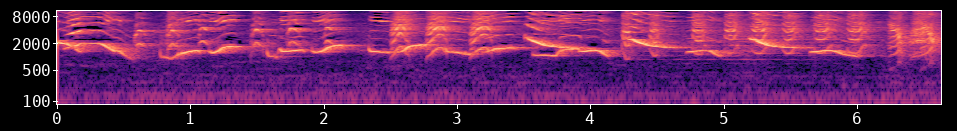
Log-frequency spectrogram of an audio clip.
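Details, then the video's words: Female black laughingthrush with a male, giving 'ro ro' calls to stimulate other birds. Continuous slurred whistles swoop downward repeatedly, with short buzzy notes between the phrases. "Khướu mun mái Ro Ro kèm trống thúc kích bổi,mồi căng lửa"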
